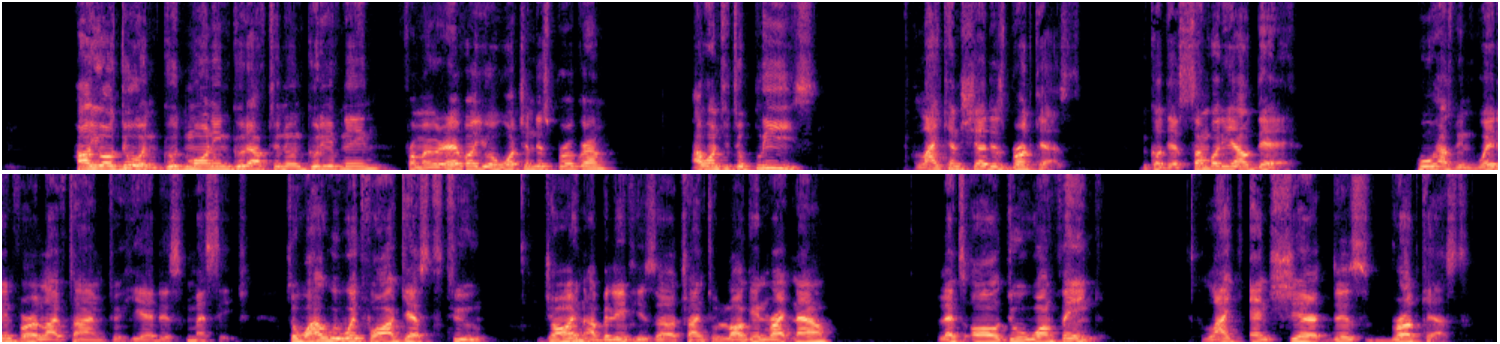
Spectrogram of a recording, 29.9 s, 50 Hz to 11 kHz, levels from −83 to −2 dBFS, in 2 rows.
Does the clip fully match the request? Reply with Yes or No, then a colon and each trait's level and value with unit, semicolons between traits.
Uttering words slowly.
No: average, 145 wpm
